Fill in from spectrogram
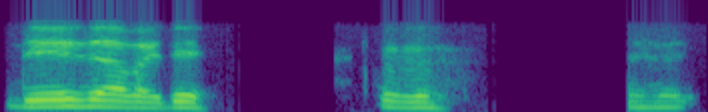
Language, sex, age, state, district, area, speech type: Bodo, male, 45-60, Assam, Kokrajhar, rural, conversation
